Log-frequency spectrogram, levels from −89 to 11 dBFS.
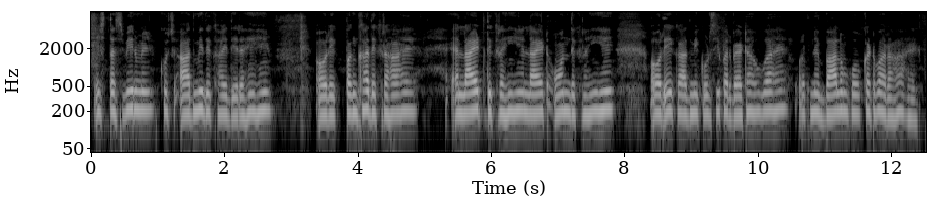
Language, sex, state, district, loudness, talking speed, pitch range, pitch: Hindi, female, Bihar, Purnia, -31 LUFS, 185 wpm, 185-200 Hz, 190 Hz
